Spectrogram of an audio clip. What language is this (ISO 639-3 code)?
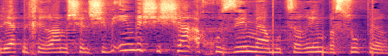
heb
